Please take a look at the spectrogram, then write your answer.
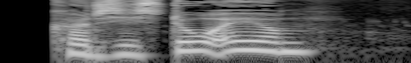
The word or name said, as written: konsistorium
